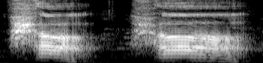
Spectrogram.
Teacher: ایک تو ہا حروف حلقی میں سے ہے، اور دوسری بات کہ اس کے اوپر کھڑی زبر ہے، زیادہ لمبا نہیں کریں گے، تو اس کی ادائیگی کیسے ہوگی، ہا، ہا، سمپل ہم اگر ہا پڑھیں گے تو یہ غلط ہے۔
